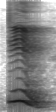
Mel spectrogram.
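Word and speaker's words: team: উচ্চারণ করবার সময় বলি টিম অর্থাৎ এখানে আলাদা করে এ যে লেটারটি উচ্চারিত হচ্ছে না ঠিক একই রকম ভাবে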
